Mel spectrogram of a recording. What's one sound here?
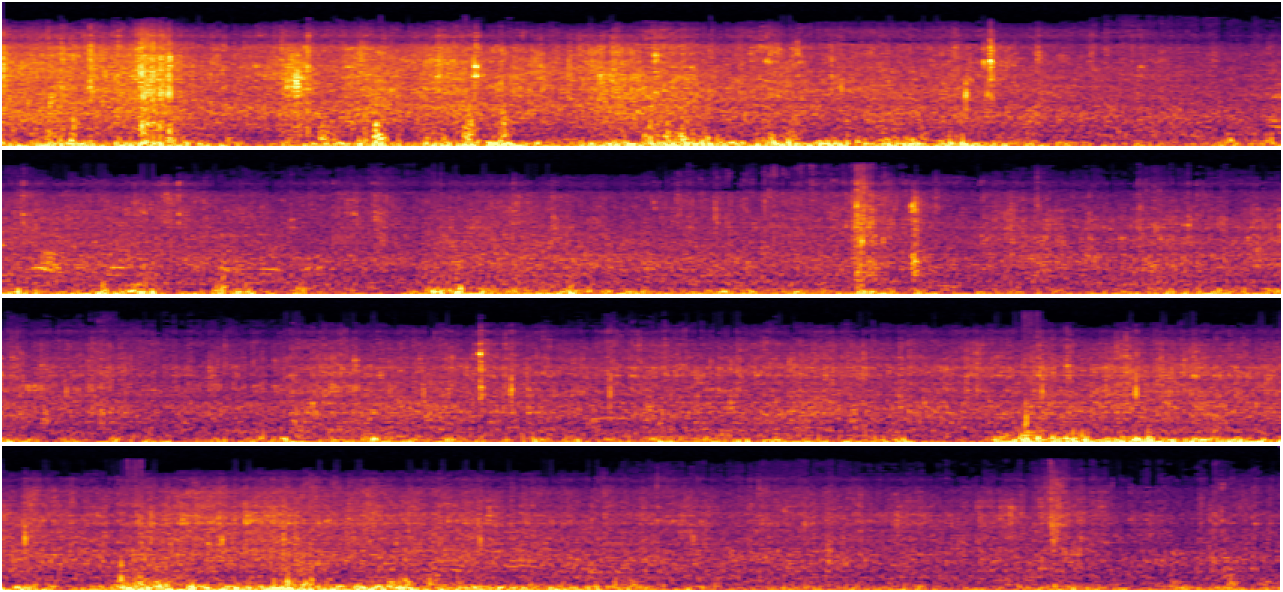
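Wind rumbles and buffets loudly past a microphone outdoors.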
